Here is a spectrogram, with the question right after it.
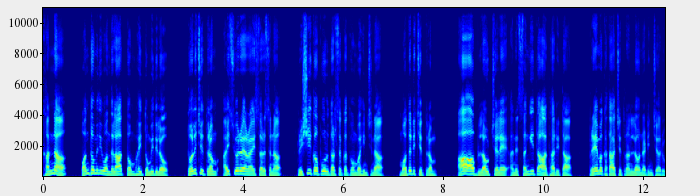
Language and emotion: Telugu, neutral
